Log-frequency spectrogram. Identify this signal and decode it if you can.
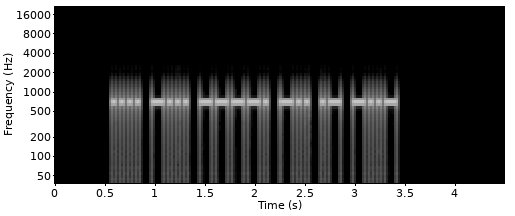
Morse code, heard as a keyed tone, about 30 wpm, 700 Hz. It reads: HB9DAX
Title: Call Signs Repeated 2x - 30wpm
